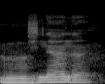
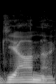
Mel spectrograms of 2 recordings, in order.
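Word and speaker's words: jnana: there are terms like j-n-a-n-a ginana yeah we call it guyana here here yana that's how it's generally pronounced in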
